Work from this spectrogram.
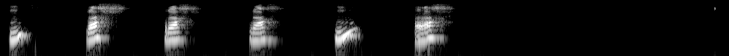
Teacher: It's حرف رخ, loose. It's حرف مهموس. It's voiceless. A lot of air running, sound running, and light letter. And the ha come from the is produced from the same articulation point of the ayn.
